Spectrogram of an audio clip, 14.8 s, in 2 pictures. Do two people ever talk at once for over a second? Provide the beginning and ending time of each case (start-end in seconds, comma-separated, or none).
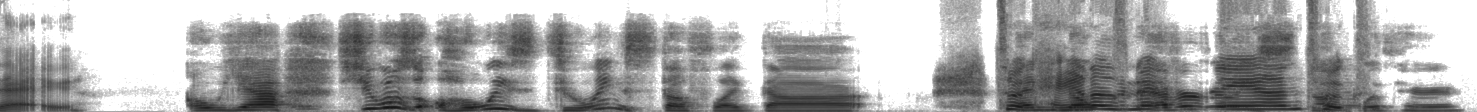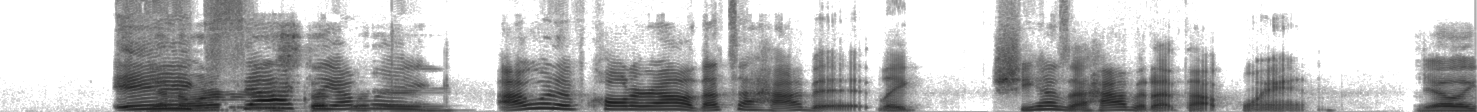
5.1-6.8, 8.1-9.7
